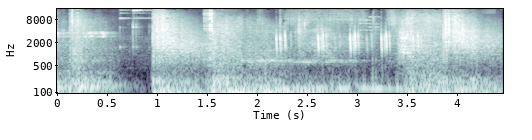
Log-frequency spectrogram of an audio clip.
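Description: A laser gun fires with a deep, rumbling hum.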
